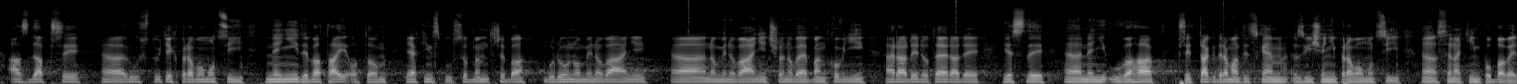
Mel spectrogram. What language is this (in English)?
Czech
